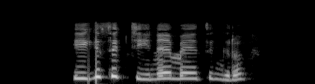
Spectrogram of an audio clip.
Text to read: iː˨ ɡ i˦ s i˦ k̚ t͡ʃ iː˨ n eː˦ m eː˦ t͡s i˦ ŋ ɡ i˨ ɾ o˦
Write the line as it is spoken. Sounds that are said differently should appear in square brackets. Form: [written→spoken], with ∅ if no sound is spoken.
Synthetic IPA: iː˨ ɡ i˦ s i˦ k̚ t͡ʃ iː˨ n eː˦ m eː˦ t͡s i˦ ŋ ɡ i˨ ɾ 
